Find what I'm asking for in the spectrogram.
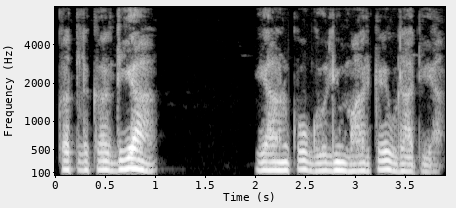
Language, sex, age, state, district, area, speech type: Hindi, male, 60+, Uttar Pradesh, Ghazipur, rural, spontaneous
